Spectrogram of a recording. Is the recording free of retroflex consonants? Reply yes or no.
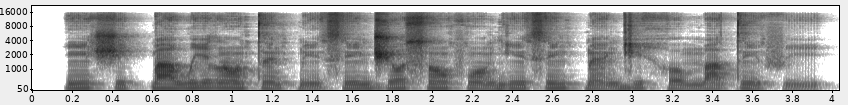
yes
